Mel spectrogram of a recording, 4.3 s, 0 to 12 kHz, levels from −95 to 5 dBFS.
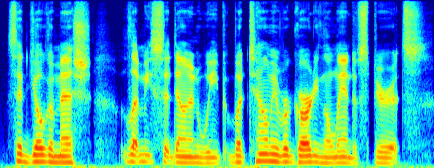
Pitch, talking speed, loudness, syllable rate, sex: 120 Hz, 220 wpm, -18 LUFS, 5.5 syllables/s, male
